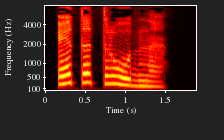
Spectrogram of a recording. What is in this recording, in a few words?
russian phrases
